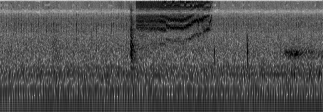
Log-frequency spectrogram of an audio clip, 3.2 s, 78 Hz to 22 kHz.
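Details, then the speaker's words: Bertan (Spellman) 205A-05R 5 kV high-voltage power supply on the bench, transformer humming, short faint hiss and crackle as the meter probe nears the positive side reading about 4,360 V; normal probe-contact discharge. "uh you heard that so that's actually uh uh normal because that's the contact of that uh uh probe"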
